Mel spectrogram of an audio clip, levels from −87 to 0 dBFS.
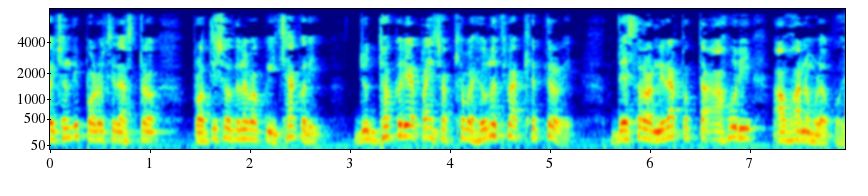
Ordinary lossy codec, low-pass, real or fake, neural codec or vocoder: MP3, 32 kbps; 7.2 kHz; real; none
